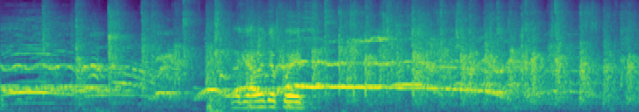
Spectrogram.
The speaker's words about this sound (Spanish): El público te aclama, ¿eh? Y no es porque les hayamos puesto que aplaudan, ¿no?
